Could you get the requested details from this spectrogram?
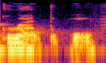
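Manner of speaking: ordinary delivery, nothing marked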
